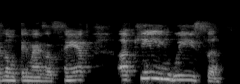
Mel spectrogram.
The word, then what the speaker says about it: linguiça: tem mais acento aqui linguiça ele é pronunciar a letra u é pronunciada mas ela é fraca linguiça tranquilo mais linguiça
